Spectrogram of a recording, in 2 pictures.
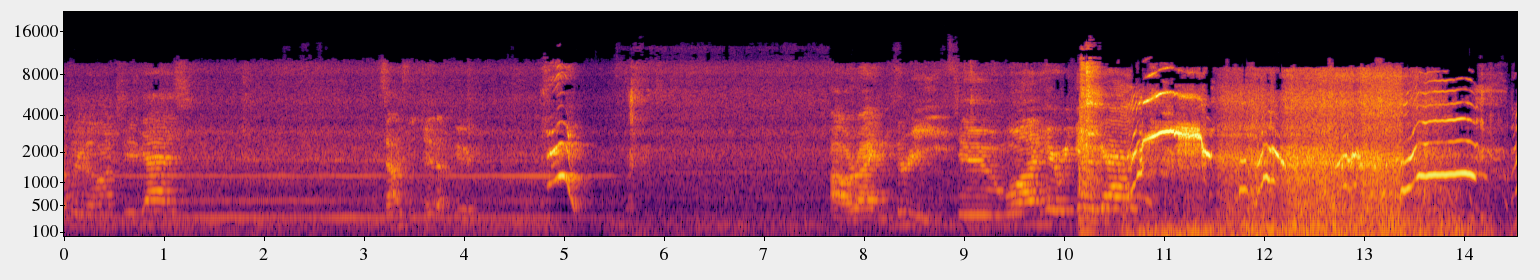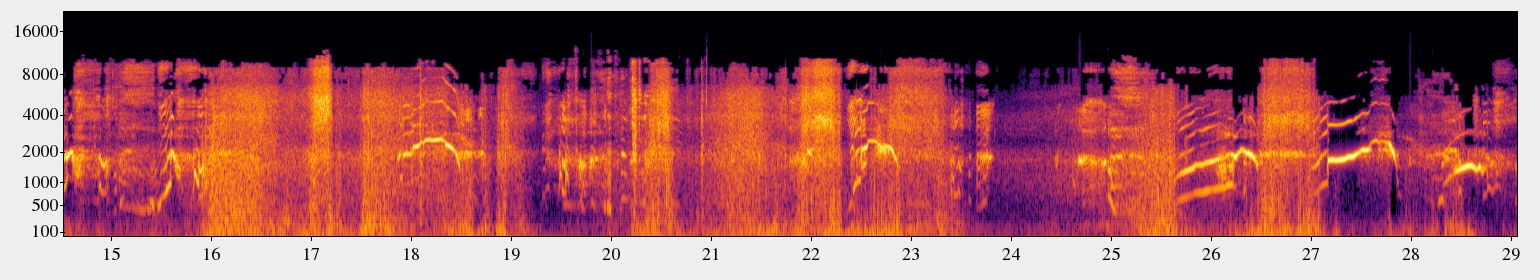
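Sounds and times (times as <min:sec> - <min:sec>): heavy wind buffeting microphone: 0:10.4 - 0:19.4, 0:20.1 - 0:29.0
riders screaming: 0:10.7 - 0:15.9.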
